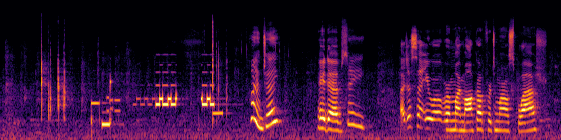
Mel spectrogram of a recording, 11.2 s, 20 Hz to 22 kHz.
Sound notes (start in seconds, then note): 1.8 phone ringing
